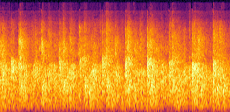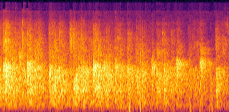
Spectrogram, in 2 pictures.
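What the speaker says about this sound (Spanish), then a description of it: "dele el aplauso al Señor, hermano" A church congregation claps in praise to the Lord, a full, sustained round of applause from many hands, fairly distant and even, with a loose pulsing rhythm and no voices on top.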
